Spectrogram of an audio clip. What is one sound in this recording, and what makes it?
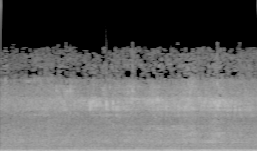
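Motorbike engines hum in passing traffic.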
